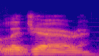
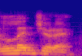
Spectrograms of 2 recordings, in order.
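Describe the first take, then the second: First: The stress is on the second syllable. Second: The stress is on the first syllable. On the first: The speaker calls it wrong. "not on the penultimate syllable" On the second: The speaker calls it right. "it's on the first syllable"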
